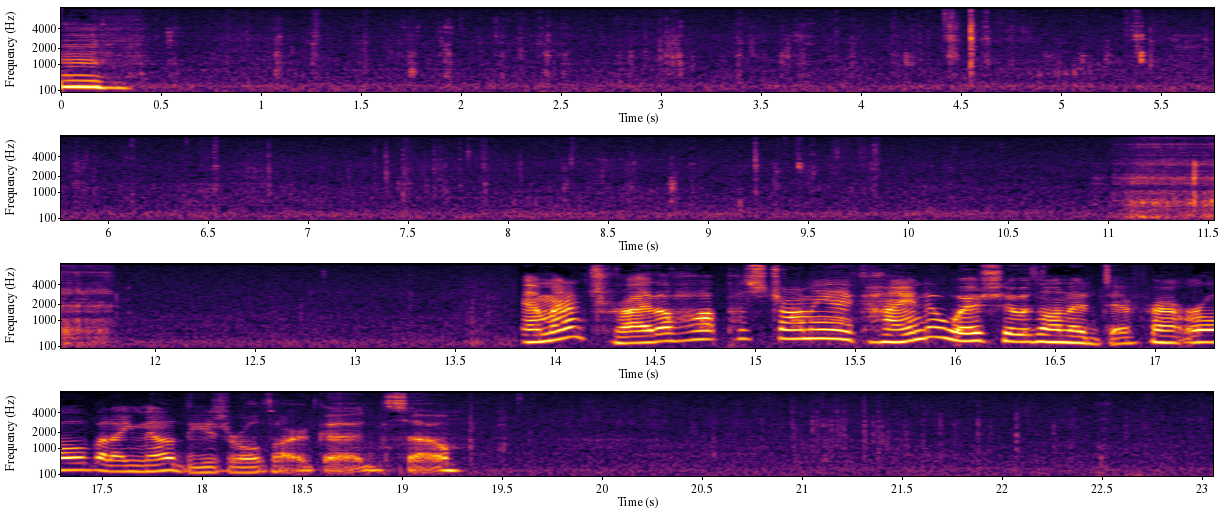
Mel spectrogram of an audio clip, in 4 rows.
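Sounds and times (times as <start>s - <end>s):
chewing and mouth noises: 0.4s - 10.0s
slurping a drink: 11.0s - 11.8s.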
